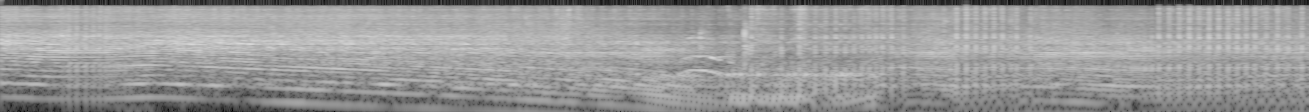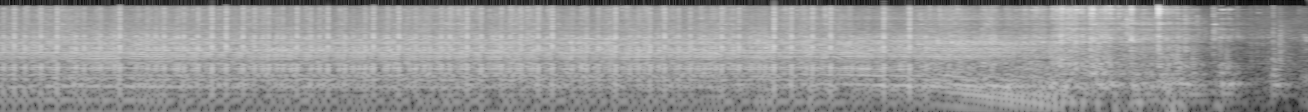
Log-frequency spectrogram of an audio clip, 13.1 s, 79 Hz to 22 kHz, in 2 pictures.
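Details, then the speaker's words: Two-stroke racing go-kart engine, 100cc, unused for years, first run after a drill start. Revs flare and hunt, high and uneven, then sag and cut out: it won't hold idle and tends to stall. "she works yeah it sounds really good definitely into a little cartoon it does want to die but yeah solid"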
